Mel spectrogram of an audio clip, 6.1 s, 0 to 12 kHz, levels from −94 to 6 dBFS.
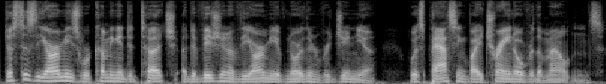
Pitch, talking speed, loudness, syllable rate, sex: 105 Hz, 230 wpm, -23 LUFS, 6.4 syllables/s, male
